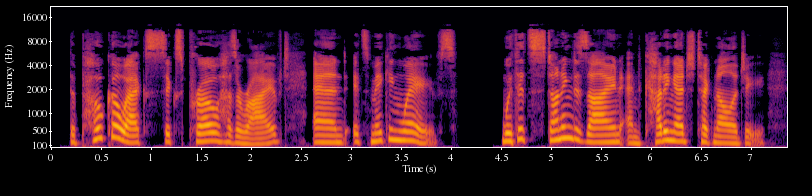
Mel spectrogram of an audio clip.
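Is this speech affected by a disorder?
No.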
